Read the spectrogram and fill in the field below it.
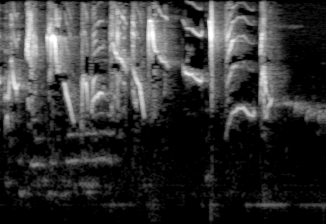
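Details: Black-throated canary singing on a cloudy morning: a fast varied twittering song of slurred chirps and short trills, ending in a long thin whistle that slides gently downward.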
